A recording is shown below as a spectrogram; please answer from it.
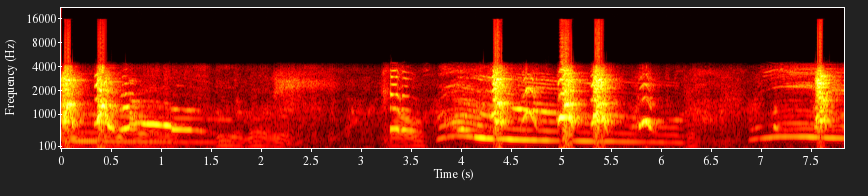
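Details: Pet dog howling along with its owner: long sliding howls held and falling in pitch, mixed with a man's howling voice and sharp clicks or claps between phrases.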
